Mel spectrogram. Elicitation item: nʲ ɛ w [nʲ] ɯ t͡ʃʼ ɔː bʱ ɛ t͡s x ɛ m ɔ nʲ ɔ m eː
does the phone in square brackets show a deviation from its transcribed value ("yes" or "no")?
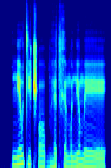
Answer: yes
